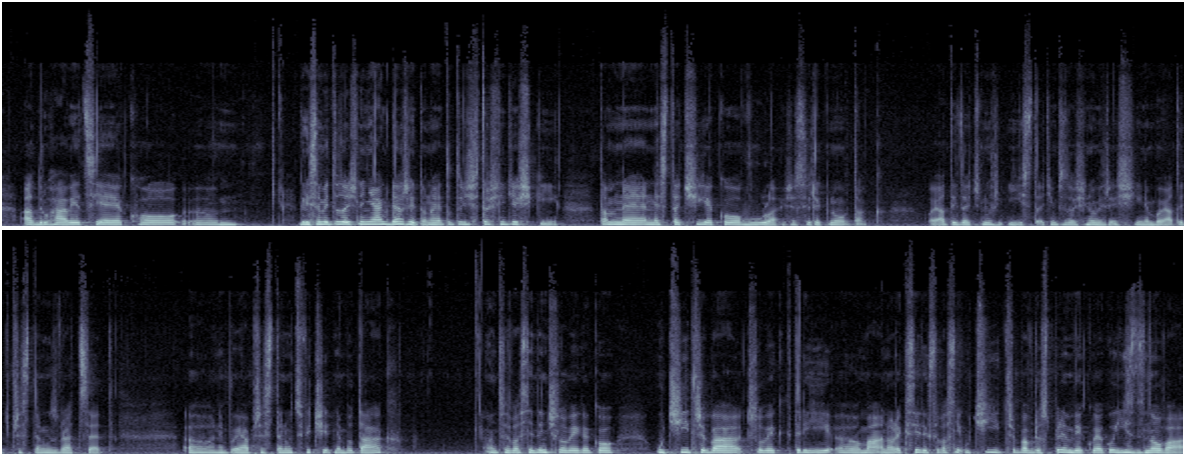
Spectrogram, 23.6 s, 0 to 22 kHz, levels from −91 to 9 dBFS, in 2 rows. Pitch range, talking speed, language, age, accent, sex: 180-205 Hz, 180 wpm, Czech, 20-39, native, female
